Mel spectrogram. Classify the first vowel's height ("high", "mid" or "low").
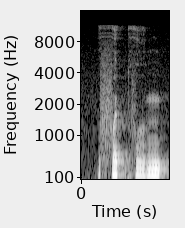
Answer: low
